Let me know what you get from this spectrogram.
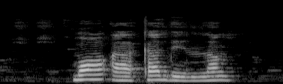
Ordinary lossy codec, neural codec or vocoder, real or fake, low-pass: AAC, 32 kbps; autoencoder, 48 kHz, 128 numbers a frame, DAC-VAE, trained on Japanese speech; fake; 9.9 kHz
